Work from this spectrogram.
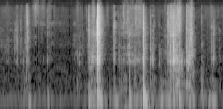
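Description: Scissors cutting through an empty laminated pouch, a few sharp close snips and crinkly plastic rustles spread over a quiet few seconds with no talking.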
